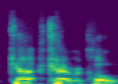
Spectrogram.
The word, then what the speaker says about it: Chariklo: We can say caraclo which is basically the actual pronunciation. It's like a cross between a ch and a k.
